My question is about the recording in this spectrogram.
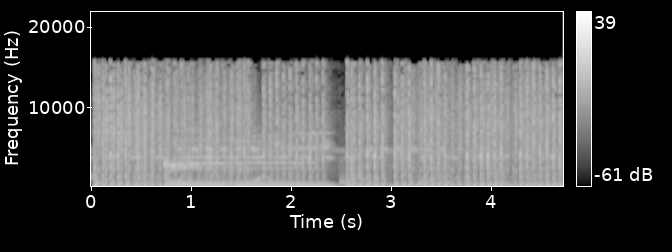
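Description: Rapid machine-gun fire rattles in an even, relentless rhythm throughout. A loud sustained whistling tone rides over the shots for a couple of seconds, then cuts off, and the firing continues alone.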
